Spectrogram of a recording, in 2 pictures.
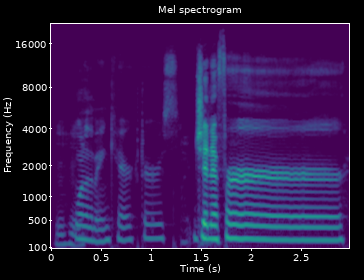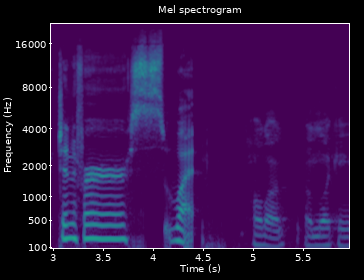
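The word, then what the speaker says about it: Ginnifer: Jennifer Goodwin. Okay. Jennifer Goodwin. Yeah. Okay. And her name's spelled with a G. I know. So that threw me off when I was trying to pronounce Jennifer.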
